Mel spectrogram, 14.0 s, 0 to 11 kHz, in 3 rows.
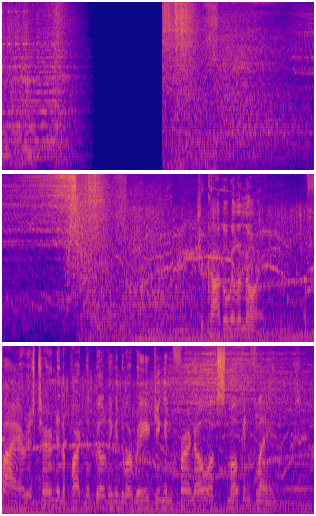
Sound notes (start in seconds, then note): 0.0 dramatic music; 2.4 edgy dramatic music; 5.4 dramatic whoosh; 6.6 people screaming; 8.6 fire roaring; 8.6 people screaming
